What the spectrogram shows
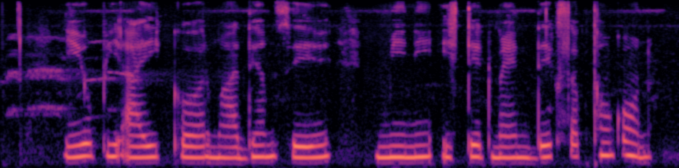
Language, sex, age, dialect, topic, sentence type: Chhattisgarhi, female, 18-24, Northern/Bhandar, banking, question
